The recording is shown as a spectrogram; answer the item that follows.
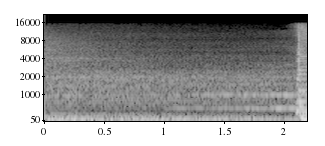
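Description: DJ transition effect in a remix mix: a low, rumbling wash of noise with a faint steady tone, after the music drops out at the start.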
